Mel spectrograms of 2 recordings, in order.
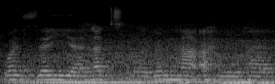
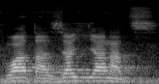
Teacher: Wazayyanat aslinya watazayyanat ya. Taknya ya diidghamkan dengan za, huruf yang berdekatan makhrajnya ya. Menjadi wazayyanat ya.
